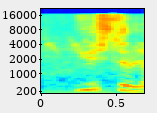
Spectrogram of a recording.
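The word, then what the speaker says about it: Juist: Wie wird das ausgesprochen? – Jüst.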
